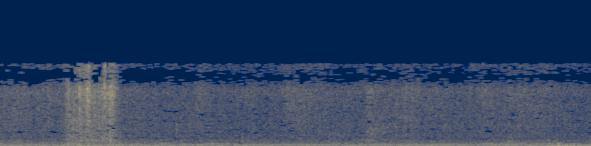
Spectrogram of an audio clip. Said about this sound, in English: By the way, this is a beautiful sound. All I can hear is the leaves of Bibles rustling. And it's just music to my ears. I'll tell you, I love that. That's my favorite kind of orchestral suite, is the turning of Bible pages. It's just beautiful.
